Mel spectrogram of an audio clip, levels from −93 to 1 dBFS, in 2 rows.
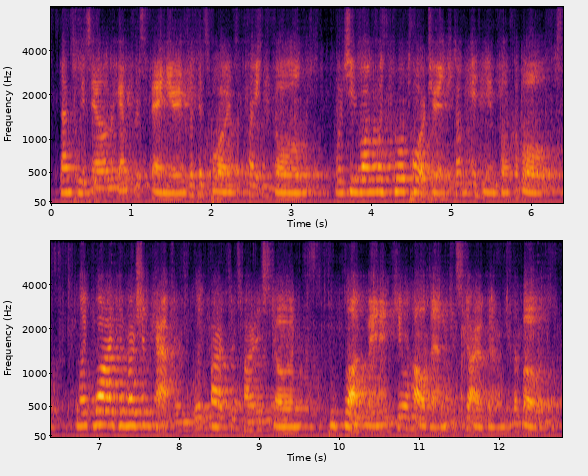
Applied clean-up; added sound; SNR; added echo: neural separator model SepFormer DNS4.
